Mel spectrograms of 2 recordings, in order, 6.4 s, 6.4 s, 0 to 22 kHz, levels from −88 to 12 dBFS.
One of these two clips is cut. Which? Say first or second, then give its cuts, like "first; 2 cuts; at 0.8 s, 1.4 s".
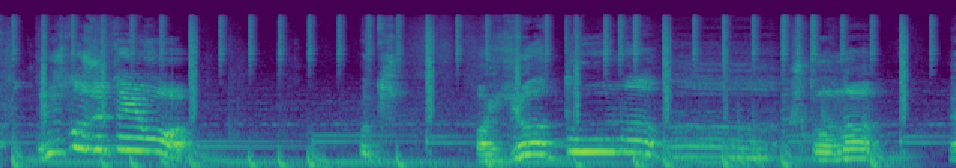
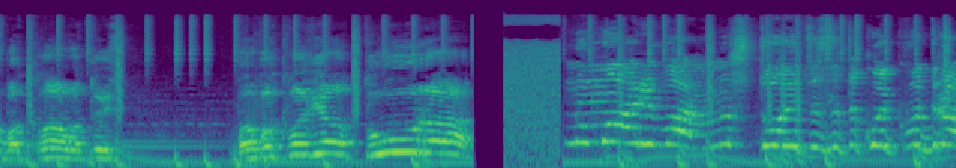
second; 1 cut; at 3.3 s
